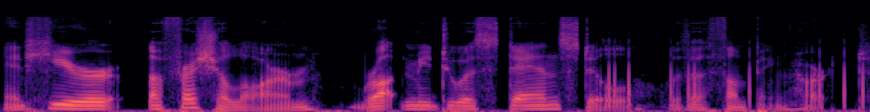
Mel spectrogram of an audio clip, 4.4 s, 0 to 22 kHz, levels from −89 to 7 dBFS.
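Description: From 3.04 s to 4.32 s a train of clicks sits over the speech: roughly ten sharp pulses of near-identical shape, arriving at about 7.1 per second but at uneven spacing, so they read as an irregular ticking rather than a steady buzz. They stand well above the programme, on the order of 15 dB louder, and remain audible through gaps in the speech. The likely cause is interference from nearby equipment or a faulty connection or power supply injecting pulses into the signal path.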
